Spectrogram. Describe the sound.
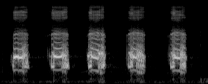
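Turkey yelps made on a turkey call: five loud, raspy yelps in a quick, even series with only short breaks between them.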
